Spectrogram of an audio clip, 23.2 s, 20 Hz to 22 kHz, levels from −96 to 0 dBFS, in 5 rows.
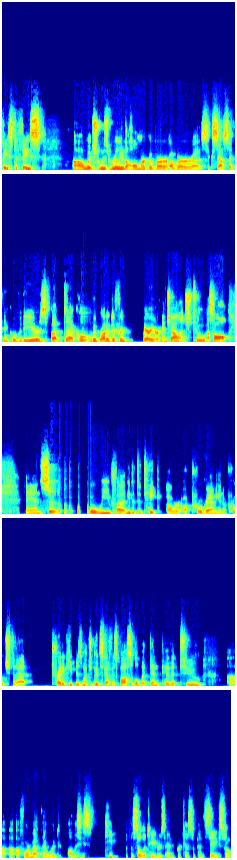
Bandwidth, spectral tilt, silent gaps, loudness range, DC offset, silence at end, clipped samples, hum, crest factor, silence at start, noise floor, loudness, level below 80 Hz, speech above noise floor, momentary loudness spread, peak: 9.4 kHz; -4 dB/octave; none; 10 LU; under 0.1%; 0 s; under 0.1%; none; 18 dB; 0 s; -45 dBFS; -26 LUFS; -64 dBFS; 20 dB; 15 LU; -8 dBFS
